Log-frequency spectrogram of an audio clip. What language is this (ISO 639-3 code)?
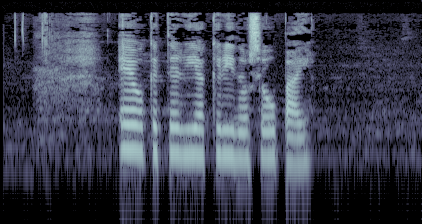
glg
